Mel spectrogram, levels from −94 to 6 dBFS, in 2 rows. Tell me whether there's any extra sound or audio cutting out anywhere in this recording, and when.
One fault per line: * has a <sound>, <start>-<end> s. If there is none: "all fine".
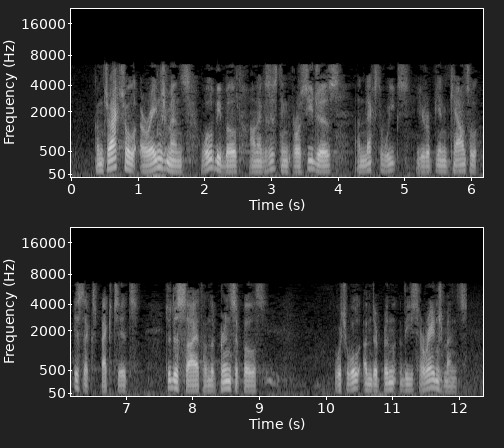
all fine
